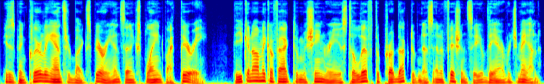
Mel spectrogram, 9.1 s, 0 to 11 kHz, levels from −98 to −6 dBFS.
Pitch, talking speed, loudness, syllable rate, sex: 90 Hz, 180 wpm, -18 LUFS, 6.3 syllables/s, male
